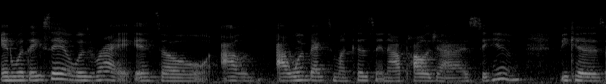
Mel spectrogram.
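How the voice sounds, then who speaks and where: Pitched fairly low, a woman speaks quietly at a moderate pace. There is audible room echo. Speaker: vlogger. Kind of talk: casual vlog monologue. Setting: indoors, quiet room. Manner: quiet, talking low.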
